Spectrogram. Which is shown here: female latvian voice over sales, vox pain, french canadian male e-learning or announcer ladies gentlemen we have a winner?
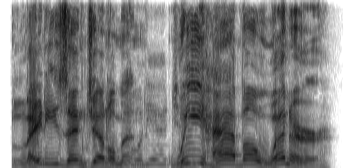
announcer ladies gentlemen we have a winner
